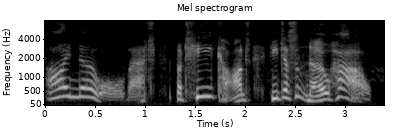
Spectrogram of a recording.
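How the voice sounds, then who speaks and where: A man with a British accent playing an anxious young Victorian gentleman in a radio farce, worried and earnest. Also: extremely high pitch, sing-song, unhurried, dry recording, exaggerated voice. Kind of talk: Victorian stage farce, radio play acting.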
